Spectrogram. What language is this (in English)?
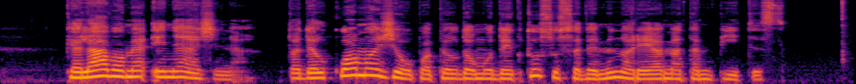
Lithuanian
